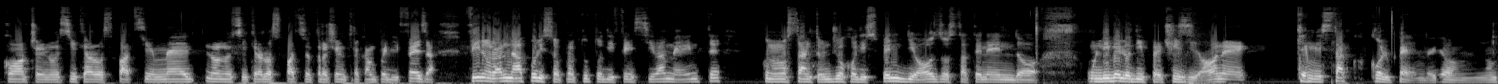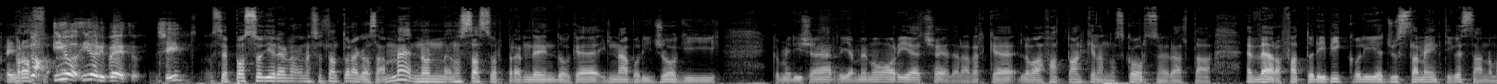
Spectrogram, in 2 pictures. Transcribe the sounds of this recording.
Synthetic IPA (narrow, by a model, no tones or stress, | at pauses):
kɔrt͡ʃainonsikɾealospat̪sːjoimːɛd̪nonːonsikɾeːalospat̪sːjot̪ɾat͡ʃent̪ɾokampoed̪ːifeːzafinoalnaːpolisopɾat̪ːut̪ːod̪ifensivament̪e | nonost̪ant̪eund͡ʒɔːkod̪ispend̪joːzost̪at̪ːenɛnd̪ounlivɛlːod̪ipɾet͡ʃizjoːne | kemːist̪akːolpɛnd̪oiːonompɛpeɾɔiːoiːoɾipɛːt̪osisepːɔsːod̪iːɾeɛsːolt̪ant̪ounakɔːzaːmːenonːonst̪asːorpɾend̪ɛnd̪ok̟eḭlnaːpolid͡ʒɔːki | komed̪iːt͡ʃeɛrːiamːemɔːɾjeet͡ʃːɛːt̪eɾaperkeloavevafat̪ːoaŋkelanːoskorsoinrealt̪aɛvːeːɾoafːat̪ːod̪ejpikːoliad͡ʒːust̪ament̪ikwest̪anːom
